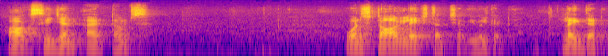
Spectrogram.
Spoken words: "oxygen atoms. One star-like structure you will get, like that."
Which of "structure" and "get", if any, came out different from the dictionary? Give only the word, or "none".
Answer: none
